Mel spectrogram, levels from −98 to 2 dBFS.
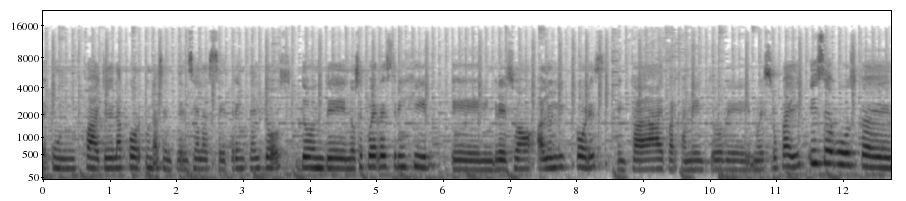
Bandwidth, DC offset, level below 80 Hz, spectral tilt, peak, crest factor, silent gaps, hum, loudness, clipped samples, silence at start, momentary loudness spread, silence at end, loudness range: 16 kHz; under 0.1%; -38 dBFS; -5 dB/octave; -2 dBFS; 14 dB; none; none; -17 LUFS; under 0.1%; 0 s; 8 LU; 0 s; 2 LU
